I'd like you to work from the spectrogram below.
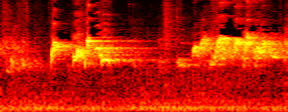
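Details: Red-whiskered bulbul, a kept bird in recovery, gives a clear, slurred warbled phrase, pauses briefly, then a second rolling, fluty phrase, with a faint low hum in the background.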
